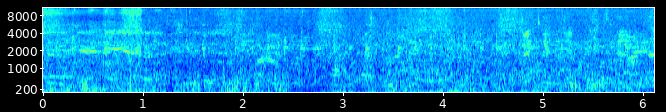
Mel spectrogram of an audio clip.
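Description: A tour boat's engine running steadily, a low hum with wind buffeting the microphone, and faint voices of passengers in the background.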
